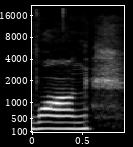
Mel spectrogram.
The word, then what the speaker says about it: Wang: I said Wang several times in this episode. I have since learned the correct pronunciation is Wong.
